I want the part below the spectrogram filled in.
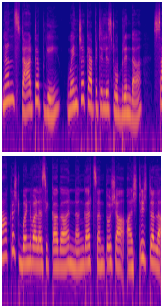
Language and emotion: Kannada, happy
